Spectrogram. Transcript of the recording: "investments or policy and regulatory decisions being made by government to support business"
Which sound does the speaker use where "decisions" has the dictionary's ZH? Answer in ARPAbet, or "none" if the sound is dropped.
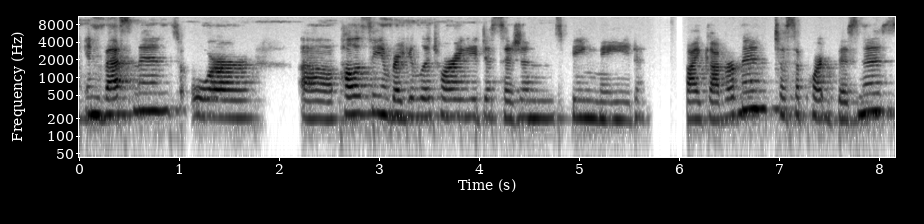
ZH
